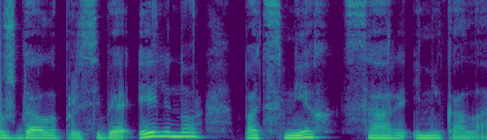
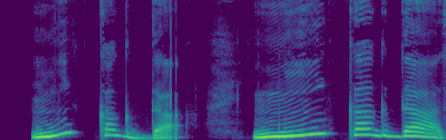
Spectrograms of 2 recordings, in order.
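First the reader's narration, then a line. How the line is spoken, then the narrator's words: Laughing. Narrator (Russian): смеялась Сара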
